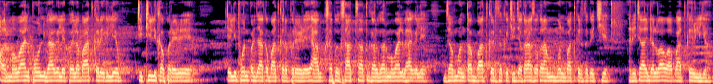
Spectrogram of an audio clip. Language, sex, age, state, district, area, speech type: Maithili, male, 18-30, Bihar, Supaul, urban, spontaneous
